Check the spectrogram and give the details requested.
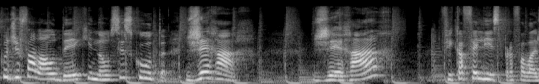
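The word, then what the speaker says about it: Gérard: pronúncia desse nome é jerrar da tarde o jerrar dan tardio se por acaso você pronunciou de no final de gerrard é errado a gente não por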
